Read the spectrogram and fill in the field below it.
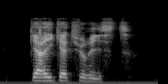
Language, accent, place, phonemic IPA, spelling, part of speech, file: French, France, Lyon, /ka.ʁi.ka.ty.ʁist/, caricaturiste, noun, LL-Q150 (fra)-caricaturiste.wav
- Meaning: caricaturist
